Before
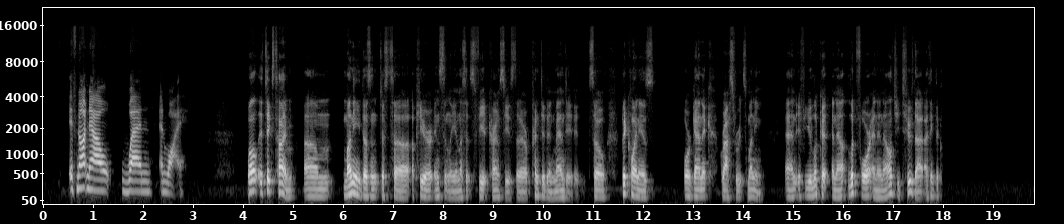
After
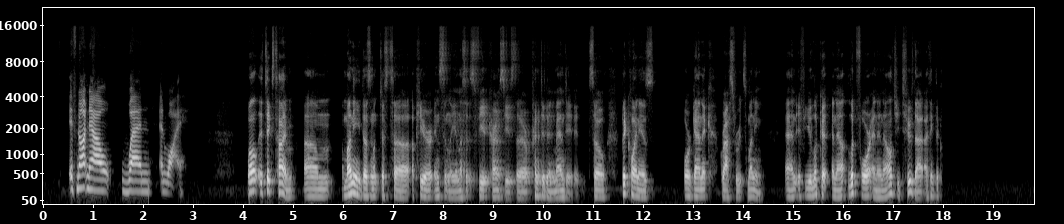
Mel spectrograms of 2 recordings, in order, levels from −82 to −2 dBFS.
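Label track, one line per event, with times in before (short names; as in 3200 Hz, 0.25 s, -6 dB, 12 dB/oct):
2.100000	2.690000	HPF 210 Hz 24 dB/oct
5.450000	6.100000	echo throw 0.52 s, feedback 30%, level -14 dB
7.920000	10.290000	flutter echo walls apart 10.9 m, dies away in 0.38 s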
